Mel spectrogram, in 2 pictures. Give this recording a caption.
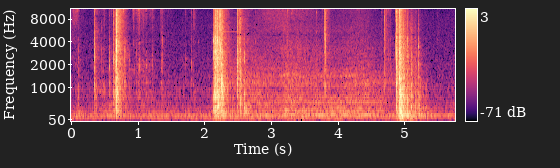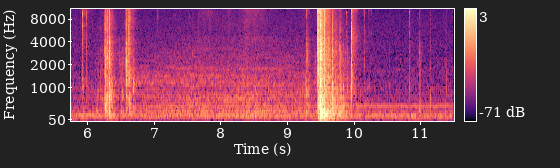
uPVC Door Opening And Closing
The sound of a upvc front door opening and closing. More of a slam as I let go of the door to shut it.
shut, slam, open, slamming, front, closing, upvc, doors, close, door, plastic, opening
